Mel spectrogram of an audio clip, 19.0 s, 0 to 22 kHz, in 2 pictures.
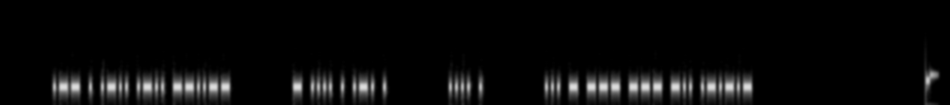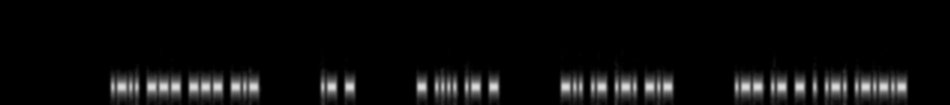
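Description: Rapid Morse code at 40 words per minute, sending sentences built from the top 500 words with triple word spacing: a steady mid-pitched tone keyed in fast dits and dahs, grouped into bursts with wide gaps between words and a brief click partway through.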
